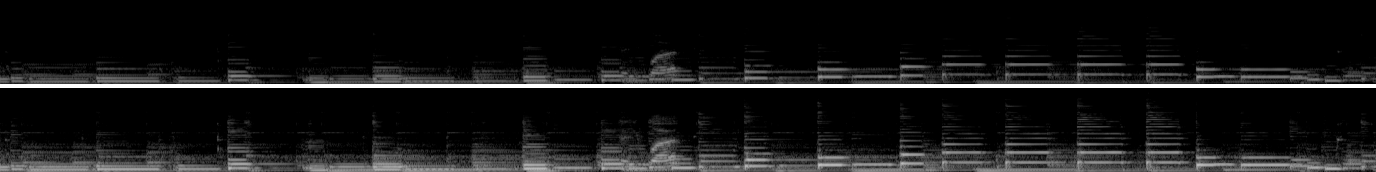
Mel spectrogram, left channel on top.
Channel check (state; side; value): quieter; left; 14.1 dB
